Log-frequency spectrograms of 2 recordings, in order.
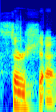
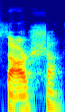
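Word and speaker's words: Saoirse: it like that apparently it's not sercia it's sarsha well if it is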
